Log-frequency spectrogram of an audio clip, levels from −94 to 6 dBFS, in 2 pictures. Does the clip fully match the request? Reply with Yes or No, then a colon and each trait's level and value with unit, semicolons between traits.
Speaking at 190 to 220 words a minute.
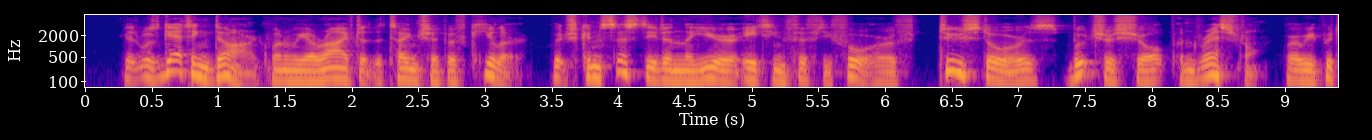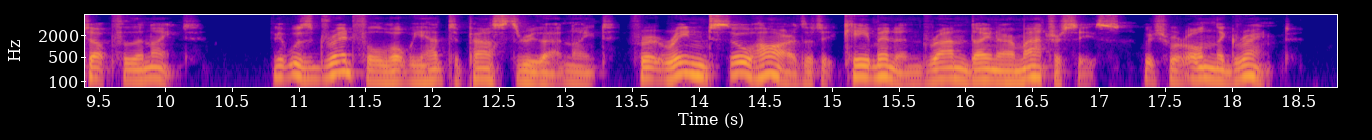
Yes: average, 200 wpm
